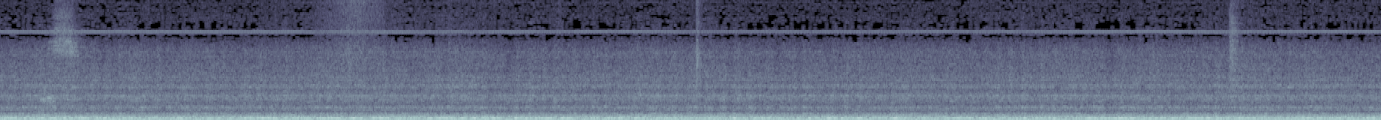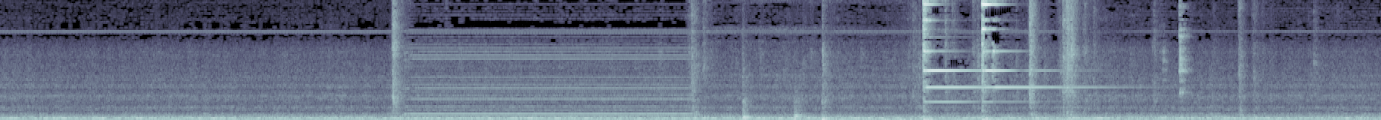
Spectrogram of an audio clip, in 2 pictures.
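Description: A train's engine hums steadily while idling.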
